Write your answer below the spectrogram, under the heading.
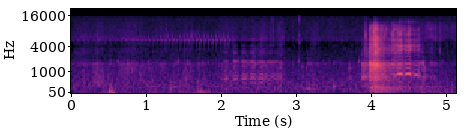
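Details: San Clemente Island goat mix herd in a new pasture: after a stretch of background hiss, one loud, wavering, harmonic bleat rises at the four-second mark and fades within a second.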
